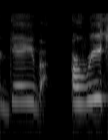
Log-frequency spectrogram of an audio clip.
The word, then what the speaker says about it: Gabe Ariciu: name is Chen my guest today is Dr Gabe aru am I pronouncing that right you got it yay welcome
